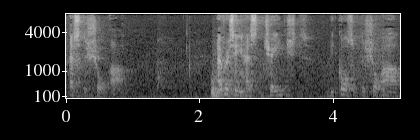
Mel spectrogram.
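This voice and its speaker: An older Dutch man from the Netherlands, a rabbi, gives a public lecture in a fairly high voice with lively intonation. His manner is wry and deliberate, and he pauses for laughs. The recording is from an echoey hall, with audible room noise.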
